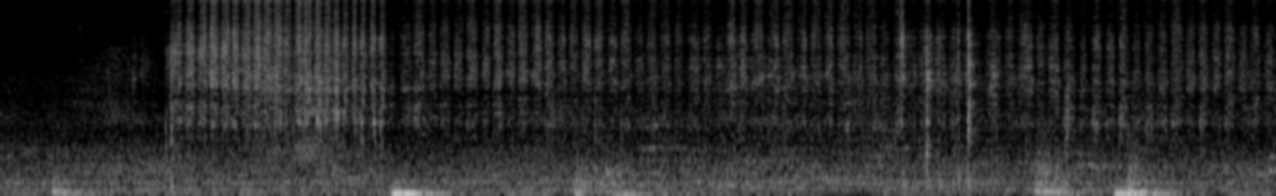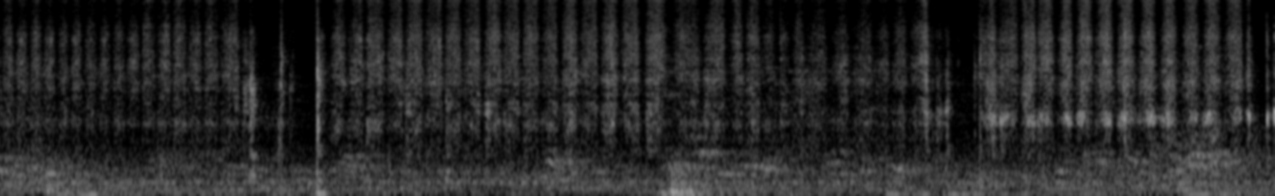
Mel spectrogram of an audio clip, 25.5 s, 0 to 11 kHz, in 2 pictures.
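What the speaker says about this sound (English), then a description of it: "finer sandpaper. It's gonna be harder" Fine sandpaper rubbed by hand across the face of an aftermarket wheel for an MK2 Jetta, a continuous soft, gritty scratching in close back-and-forth strokes with a few brief pauses.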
